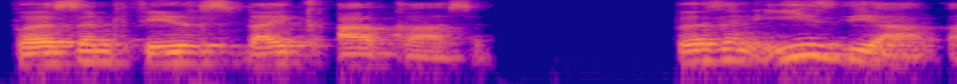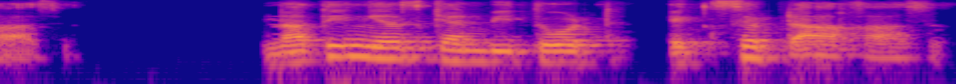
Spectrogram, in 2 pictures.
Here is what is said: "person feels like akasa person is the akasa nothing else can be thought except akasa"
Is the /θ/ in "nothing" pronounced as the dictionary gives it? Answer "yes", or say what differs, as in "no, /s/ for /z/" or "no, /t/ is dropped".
no, /t/ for /θ/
